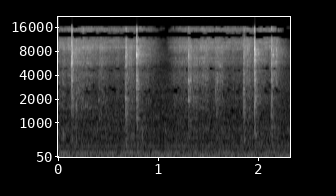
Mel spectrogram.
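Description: LEGO Spike Prime motor driving a plastic beam-and-gear arm linkage, a faint steady hum with about five sharp plastic clicks spread through it as the arm swings.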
